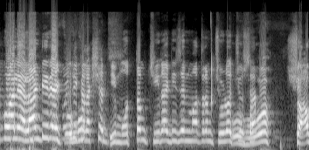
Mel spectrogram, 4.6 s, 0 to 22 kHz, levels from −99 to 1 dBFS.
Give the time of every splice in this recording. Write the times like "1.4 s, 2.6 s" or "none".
1.0 s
